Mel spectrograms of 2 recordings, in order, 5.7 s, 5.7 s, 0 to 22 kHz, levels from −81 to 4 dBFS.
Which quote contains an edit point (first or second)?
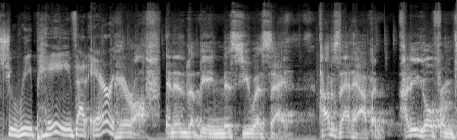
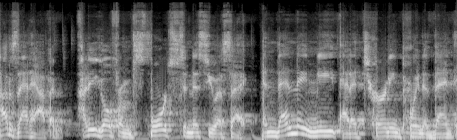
first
